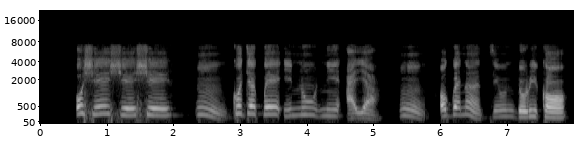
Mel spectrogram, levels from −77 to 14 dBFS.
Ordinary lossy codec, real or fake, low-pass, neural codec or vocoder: AAC, 64 kbps; real; 7.2 kHz; none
